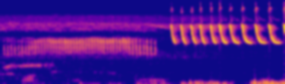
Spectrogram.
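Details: Canary chirping used to stimulate young canaries to learn song and as therapy for canaries that stopped singing; a rapid buzzy trill lasting two and a half seconds gives way to about ten sharp descending chirps in quick succession, with faint low rumbling behind.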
